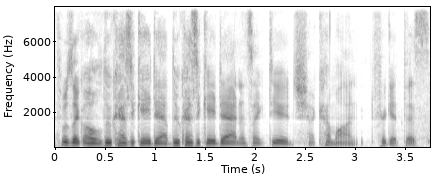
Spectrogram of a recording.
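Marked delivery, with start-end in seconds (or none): 0.3-1.8 put-on muttering, much quieter. Speaker recounts someone's jabs, retelling Seth muttering under his breath. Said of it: "under his breath".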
